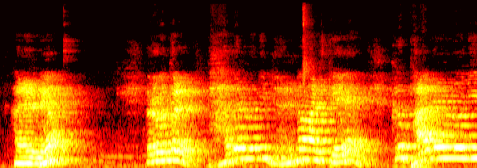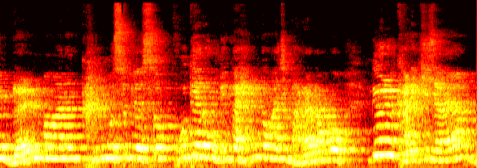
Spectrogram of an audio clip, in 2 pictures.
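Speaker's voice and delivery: ordinary talk, nothing marked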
